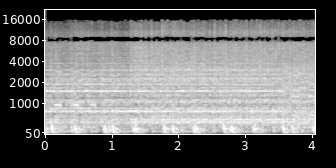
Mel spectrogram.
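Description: A Marathi banjo party band playing live: the electric Indian banjo (bulbul tarang) carrying the melody with keyboard, over a fast, steady beat of snare drums, bass drums and drum kit.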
